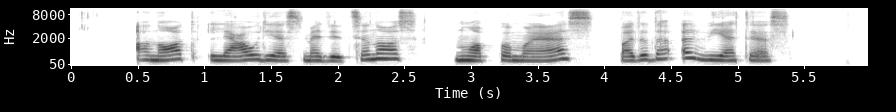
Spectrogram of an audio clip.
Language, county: Lithuanian, Utena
